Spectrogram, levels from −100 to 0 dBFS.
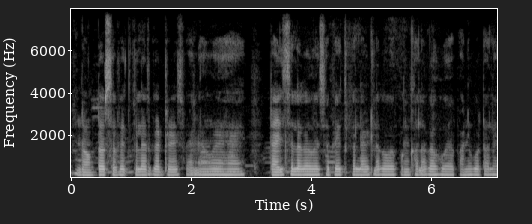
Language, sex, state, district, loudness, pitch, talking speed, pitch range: Hindi, male, Chhattisgarh, Bastar, -36 LUFS, 130 Hz, 210 wpm, 125-135 Hz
